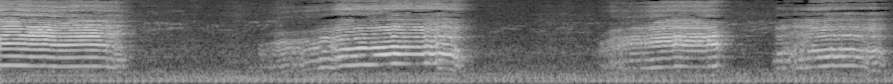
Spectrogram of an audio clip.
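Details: Pet macaw parrot laughing and talking, calling to its grandpa: four loud harmonic squawking calls, each about half a second to a second long, spaced roughly a second apart, with a low engine-like hum underneath.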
